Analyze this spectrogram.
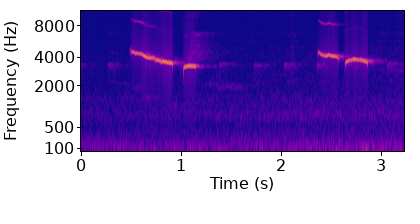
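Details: White-rumped shama singing in many voices. Two long, high, pure whistles each glide slowly downward and are separated by a short silence. Faint background hiss is the only other sound.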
